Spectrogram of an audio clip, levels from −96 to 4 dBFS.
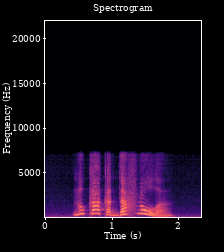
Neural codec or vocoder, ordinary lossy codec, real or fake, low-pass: codec, 16 kHz, 0.2 kbps, FocalCodec; none; fake; 7.2 kHz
